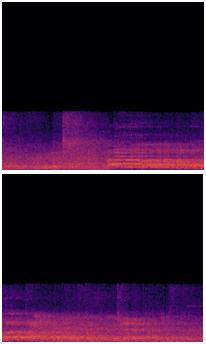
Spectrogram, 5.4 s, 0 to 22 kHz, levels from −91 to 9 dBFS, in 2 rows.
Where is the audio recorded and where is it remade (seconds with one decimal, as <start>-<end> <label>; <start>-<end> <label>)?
0.0-4.4 recorded; 4.4-5.0 remade; 5.0-5.4 recorded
